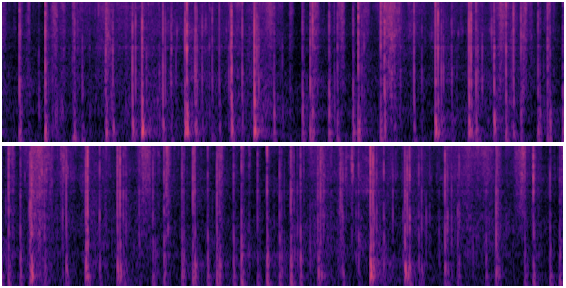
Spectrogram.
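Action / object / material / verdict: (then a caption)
tap / padded synthetic leather boxing focus mitt / synthetic leather / none. A black, white and red padded synthetic leather boxing focus mitt, held against a microphone, is tapped and rubbed with latex-gloved and bare fingertips. Dense, rapid, short dull taps with faint crackling come in irregular bursts, with rubbing sounds between them.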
